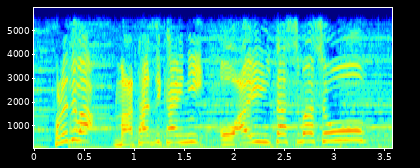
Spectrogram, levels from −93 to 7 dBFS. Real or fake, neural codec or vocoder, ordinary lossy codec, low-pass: real; none; Opus, 64 kbps; 5.4 kHz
